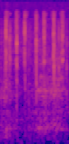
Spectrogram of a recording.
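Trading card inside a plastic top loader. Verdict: Loose.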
